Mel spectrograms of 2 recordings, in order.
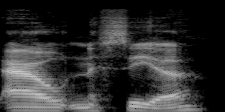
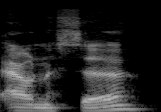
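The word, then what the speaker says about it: Al Nassr: I said Al Nasir. I was corrected Al Nasir.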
